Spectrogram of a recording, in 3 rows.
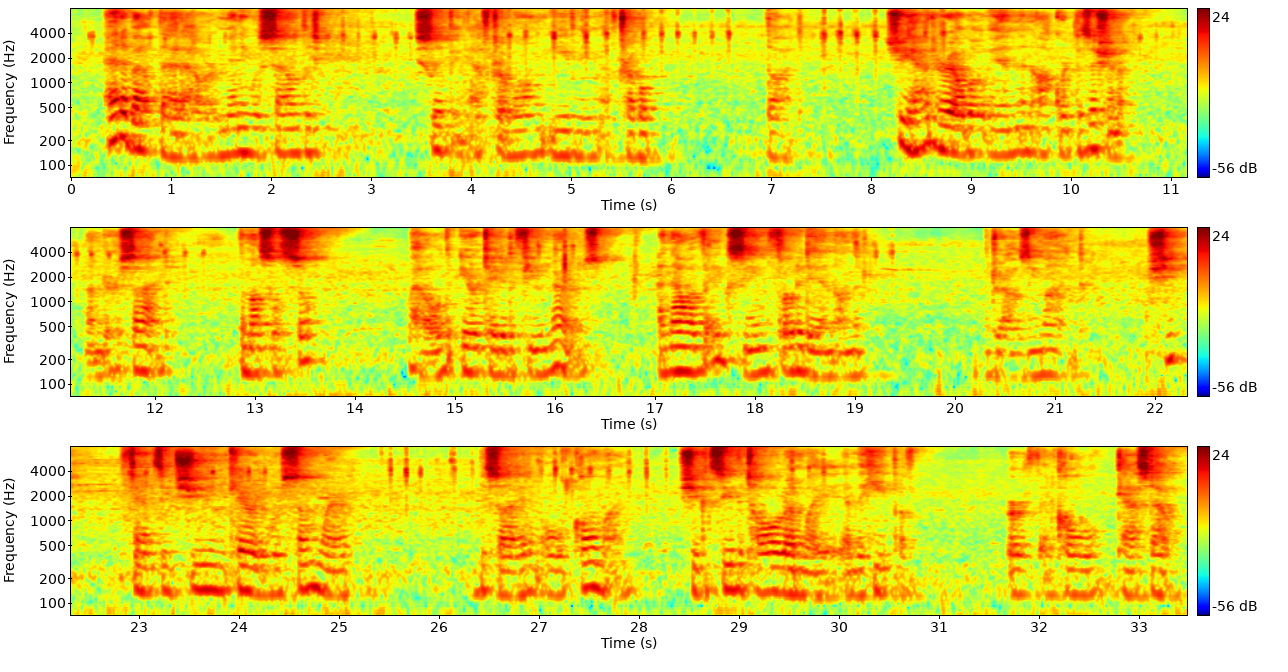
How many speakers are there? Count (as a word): one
